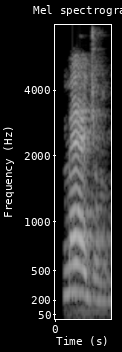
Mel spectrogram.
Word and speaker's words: médium: Médium e sóton, tanto mé quanto só, são mais fortes.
